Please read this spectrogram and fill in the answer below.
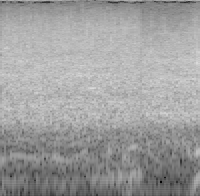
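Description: Large stadium crowd cheering loudly after a long gain on a run, a dense wash of many voices with no single voice standing out.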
